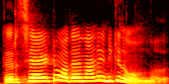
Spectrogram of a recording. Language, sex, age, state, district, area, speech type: Malayalam, female, 30-45, Kerala, Kottayam, rural, spontaneous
